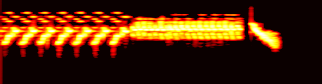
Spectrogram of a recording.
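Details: European goldfinch song of the type used to teach chicks; quick repeated twittering notes, then a dense buzzy trill, a short gap and a descending slurred note, clean with no background sounds.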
